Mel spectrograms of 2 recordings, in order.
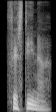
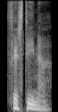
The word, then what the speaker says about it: Festina: watch conglomerate so how do you go about pronouncing it Festina face Tina Festina we are looking at how to pronounce the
